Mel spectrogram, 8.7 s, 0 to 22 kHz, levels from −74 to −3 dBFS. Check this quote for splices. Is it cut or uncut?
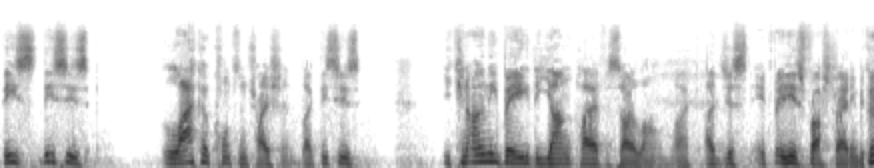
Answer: uncut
